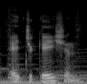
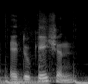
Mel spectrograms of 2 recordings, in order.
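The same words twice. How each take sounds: First: The middle consonant is a J-like sound. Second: The middle consonant is a plain D sound. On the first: The speaker calls it right. "kayak huruf J gitu tengahnya" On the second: The speaker calls it wrong. "nggak pakai D"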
